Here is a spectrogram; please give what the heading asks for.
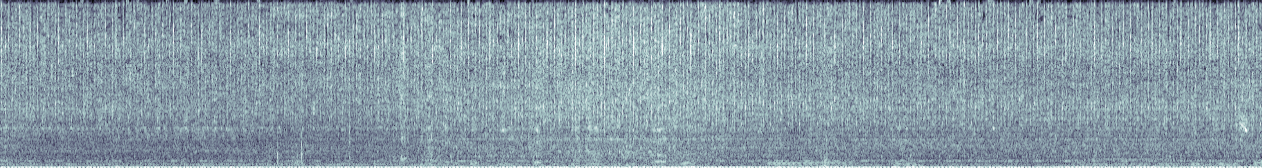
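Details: Holden Commodore Calais petrol engine after the misfire was fixed: steady, even low idle hum with no stumbles or uneven beats.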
